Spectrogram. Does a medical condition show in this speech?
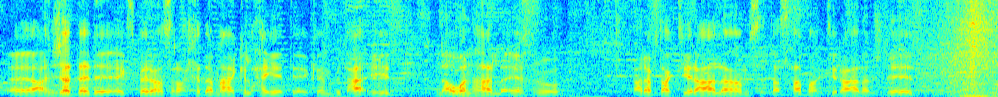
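No.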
